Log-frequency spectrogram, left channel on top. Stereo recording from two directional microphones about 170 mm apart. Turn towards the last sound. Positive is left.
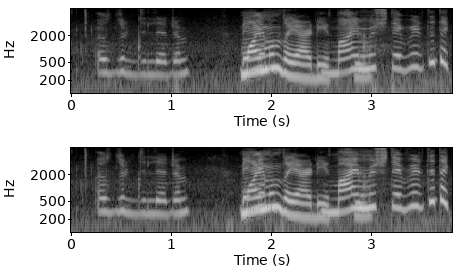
turn(degrees=-60)  # may be behind; listen again after turning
